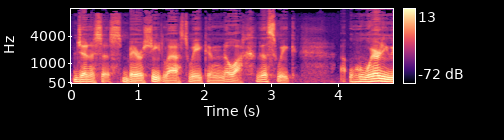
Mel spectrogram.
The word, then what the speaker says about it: Noach: Notice I pronounce it Noach, not Noah, because it ends in a ch sound.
